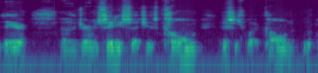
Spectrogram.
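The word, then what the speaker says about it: Köln: german city such as cone this is what cone looked like in the aftermath that church was at cone cathedral we pronounced it cologne but the icon cathedral it was damaged but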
